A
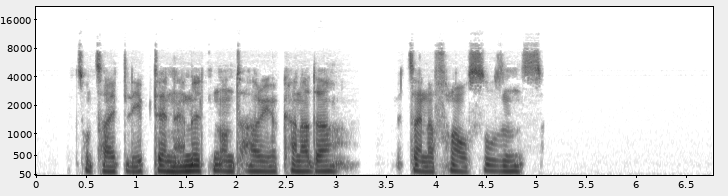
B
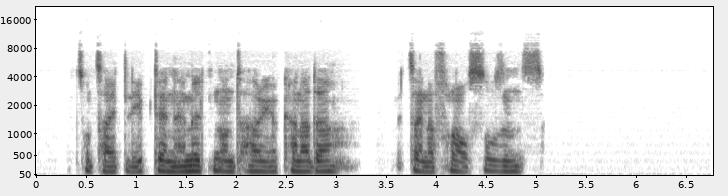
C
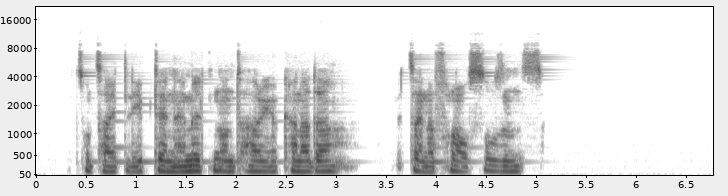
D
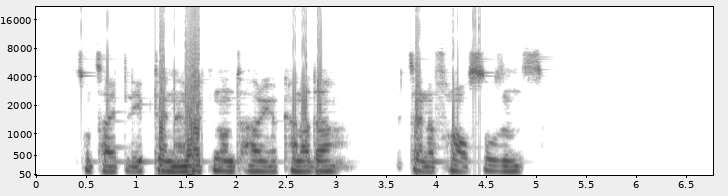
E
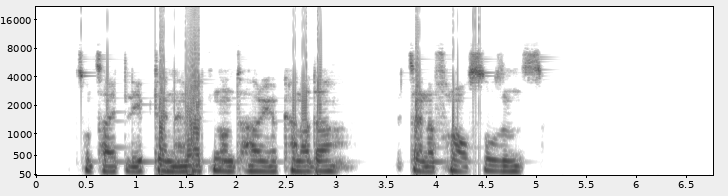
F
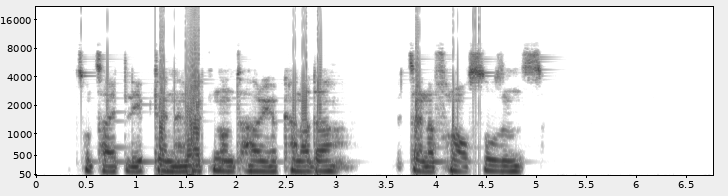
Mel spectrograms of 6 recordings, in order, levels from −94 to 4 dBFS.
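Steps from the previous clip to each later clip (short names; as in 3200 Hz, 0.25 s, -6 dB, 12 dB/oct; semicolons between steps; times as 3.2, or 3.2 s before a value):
comb 5.4 ms, depth 96%; gain -3.5 dB
de-hum 340.1 Hz, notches 25; gain -5.5 dB
wrapped overs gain 18 dB; spectral expander 1.5:1
compressor, threshold -30 dBFS, peak gain reduction 8 dB; gain +7.5 dB
limiter -20 dBFS, peak gain reduction 4.5 dB; gain +6.5 dB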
